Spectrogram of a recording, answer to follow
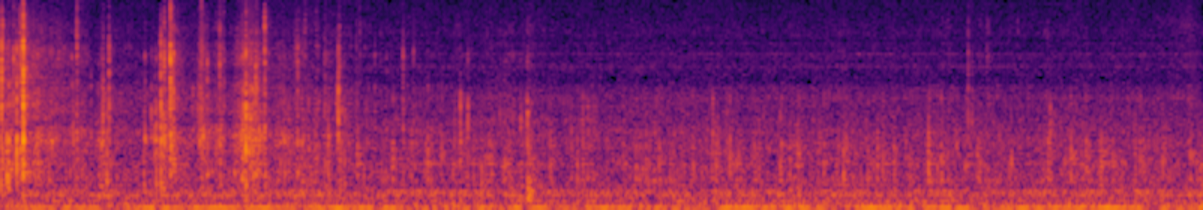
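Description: Heavy cream sauce simmering and bubbling in a frying pan over a portable gas burner, a steady faint crackle. A few sharp clicks and taps come in the first two seconds.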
